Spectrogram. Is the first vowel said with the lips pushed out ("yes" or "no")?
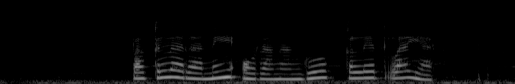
no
